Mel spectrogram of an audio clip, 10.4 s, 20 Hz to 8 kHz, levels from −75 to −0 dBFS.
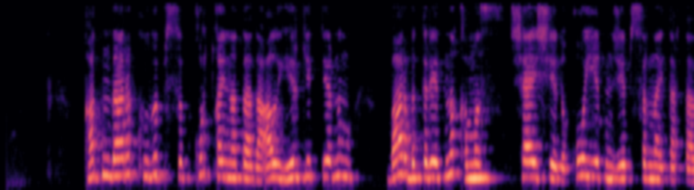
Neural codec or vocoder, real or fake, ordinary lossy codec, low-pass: vocoder, 44.1 kHz, 128 mel bands every 512 samples, BigVGAN v2; fake; Opus, 24 kbps; 7.2 kHz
